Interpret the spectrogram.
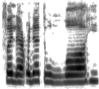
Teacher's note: فلعن، نون پہ زبر ہے اور تا کو ہم نے لام کے ساتھ ملا دینا ہے، حمزۃ الوصل ہمارا ڈراپ ہو جائے گا. اللہ کا جو لام ہے یہاں پہ پور یعنی ہیوی یعنی موٹا ادا ہوگا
